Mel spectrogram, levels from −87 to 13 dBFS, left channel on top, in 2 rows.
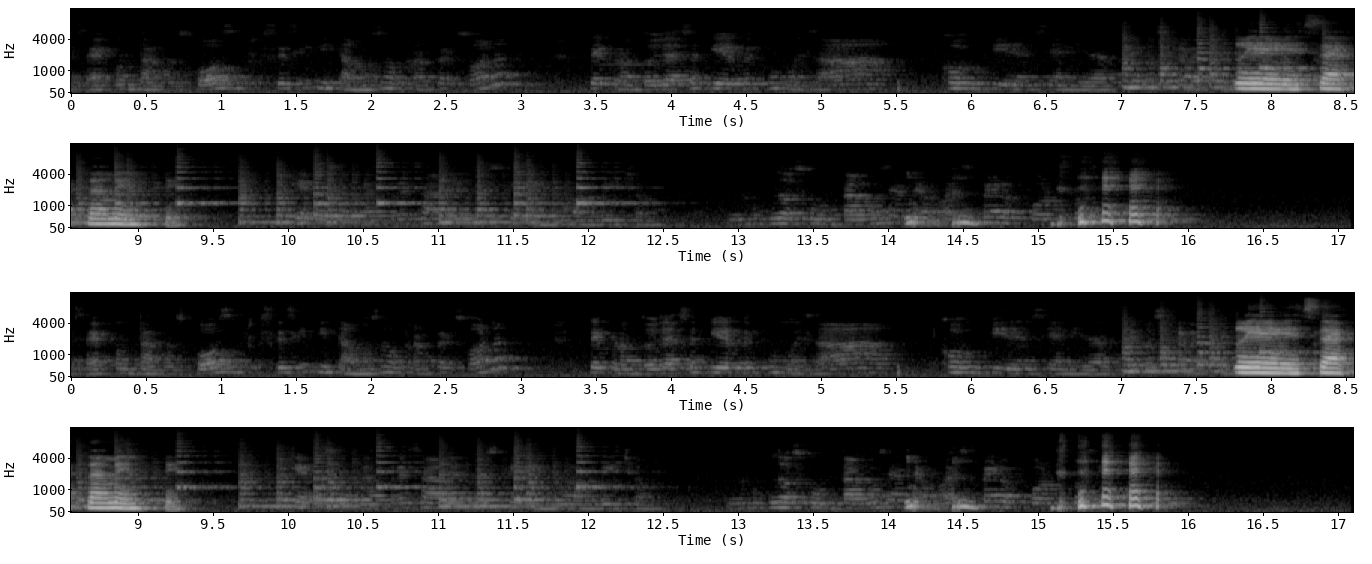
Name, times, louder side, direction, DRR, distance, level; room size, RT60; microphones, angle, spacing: voice 1, 0.0-2.9 3.2-5.5 5.8-8.4 10.0-12.5 12.9-15.8, right 1 dB, 70° right, 2 dB, 2.7 m, -52 dB
sound 1, 7.0-12.3, equal, 5° left, 1.8 m, -47 dB
voice 2, 7.8-9.3 14.1-14.6 15.3-15.8, right 4 dB, 35° right, 10 dB, 0.3 m, -26 dB
8.2 x 5.1 x 4.8 m, 0.66 s
head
